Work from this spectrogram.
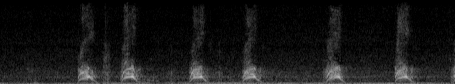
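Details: A Yorkshire Terrier barking at a bird gives six sharp, high yappy barks, spaced unevenly about every half to one second, over a low background rumble.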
